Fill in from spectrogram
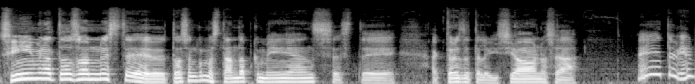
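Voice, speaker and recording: At a fairly slow pace, a man of medium pitch speaks with very wide pitch swings. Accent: Mexican. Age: 20s. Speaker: podcast host. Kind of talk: casual chat.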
